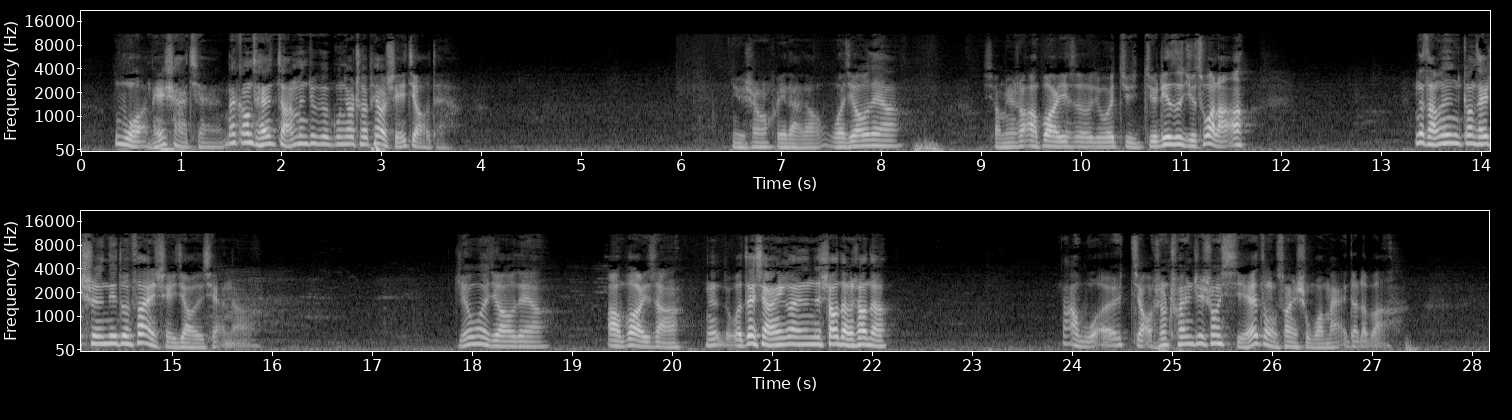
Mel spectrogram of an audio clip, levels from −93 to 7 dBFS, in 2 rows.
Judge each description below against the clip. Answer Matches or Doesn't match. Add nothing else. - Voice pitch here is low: Doesn't match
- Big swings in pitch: Matches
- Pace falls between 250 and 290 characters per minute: Doesn't match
